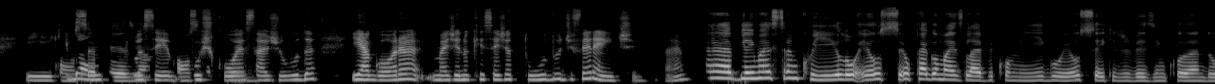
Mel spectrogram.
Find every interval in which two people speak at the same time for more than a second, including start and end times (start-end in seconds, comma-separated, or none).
0.6-2.6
